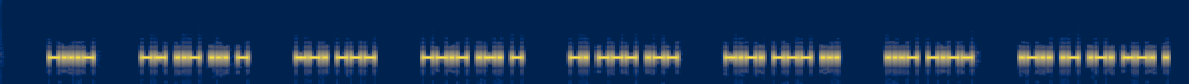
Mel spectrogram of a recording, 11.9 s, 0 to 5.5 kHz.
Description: Morse code, heard as a keyed tone, about 35 wpm, 700 Hz. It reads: <BT> MUST GO QRT NOW COS VY LARGE
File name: UK MASTER QSOs TRAINING/35WPM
